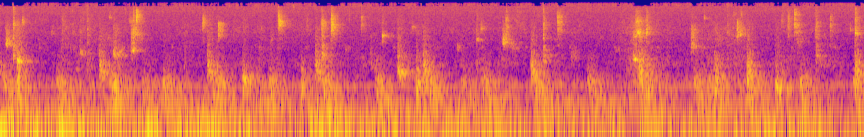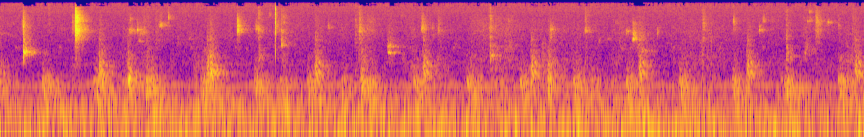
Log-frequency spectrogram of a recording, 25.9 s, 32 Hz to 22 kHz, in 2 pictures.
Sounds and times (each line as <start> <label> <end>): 0.0 Water dripping within the tunnel 25.9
